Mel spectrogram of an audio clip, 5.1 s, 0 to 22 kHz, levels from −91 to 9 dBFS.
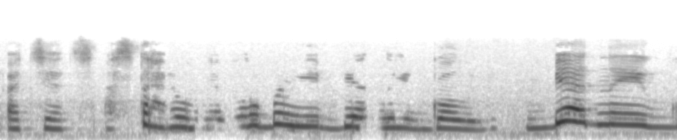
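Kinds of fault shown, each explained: Speech suppressed in double talk: the speech drops deeply at 1.25–2.28 s and 2.56–3.11 s, likely an echo canceller turning it down while both sides talked.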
